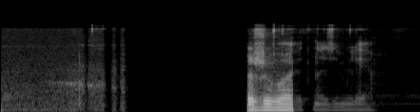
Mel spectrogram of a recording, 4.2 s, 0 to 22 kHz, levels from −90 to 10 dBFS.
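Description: A speech recording carried over a call link whose coding cuts the spectrum off near 8 kHz. At 0.83 to 0.90 s there is a short concealed packet loss: about 40 ms never arrived and the receiver patched it by extending the preceding sound, heard as a brief smear. On a spectrogram it shows as a short stretch of smoothed, continued sound instead of fresh detail. Two bursts of packet loss follow, at 1.03 to 1.14 s (about 80 ms missing) and 1.15 to 1.23 s (about 40 ms). Each time the last sound is stretched into a held buzz or hiss that fades before the audio resumes further on, so the waveform shows a decaying envelope with a jump at the resume point. From 1.24 to 2.50 s comes a long network dropout, likely a complete interruption of the stream. A brief fading continuation gives way to about 1.19 s of silence, a flat line in the waveform and an empty band on the spectrogram, and the part of the speech in that stretch is lost. 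From 2.92 s to the end the level falls by about 24 dB and the remaining sound is a faint copy. This fits what one channel inverted sounds like on a mono fold-down, with the centred speech cancelling and only the small difference between channels surviving. The waveform shrinks sharply there.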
